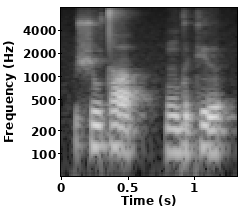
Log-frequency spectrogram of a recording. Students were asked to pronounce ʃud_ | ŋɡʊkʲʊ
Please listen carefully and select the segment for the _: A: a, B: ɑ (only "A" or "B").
B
